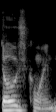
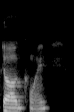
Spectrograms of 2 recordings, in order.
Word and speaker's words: Dogecoin: So we've heard a lot of the news about Bitcoin, or I'm going to probably mispronounce it, but I think I call it Dogecoin, not Dogcoin. But cryptocurrency really making its waves.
